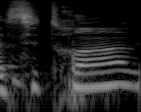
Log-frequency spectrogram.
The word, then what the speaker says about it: Citroën: Dann natürlich darf auch nicht fehlen, bei den Franzosen ein Citroën. Oder Citroën, wie es eigentlich richtig ausgesprochen ist.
